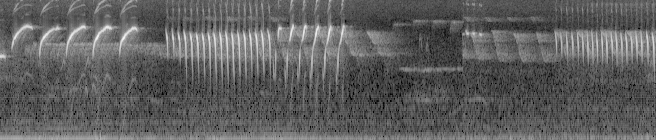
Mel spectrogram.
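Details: Singing male white canary, meant to spur other birds: looping upswept notes, a fast buzzy trill, slurred phrases, a brief pause with a thin steady tone, then another rapid buzzing trill; low hum throughout.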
